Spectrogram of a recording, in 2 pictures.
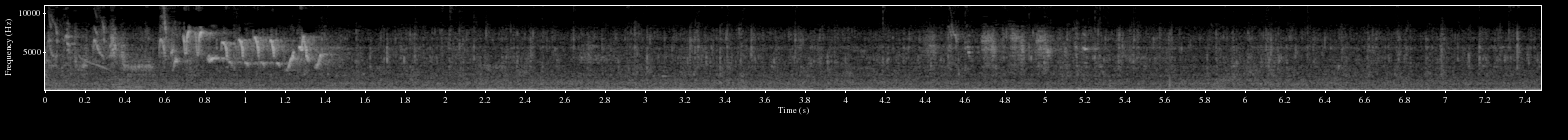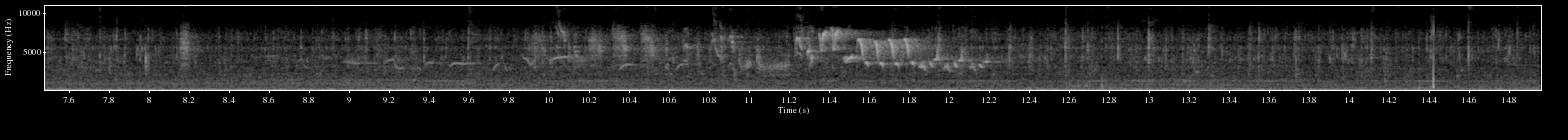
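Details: A male House Wren, going from birdhouse to birdhouse on a cloudy day to attract a mate, gives high, bubbling, tumbling song bursts about a second long, about ten seconds apart with a fainter one between, over a steady low rumble.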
